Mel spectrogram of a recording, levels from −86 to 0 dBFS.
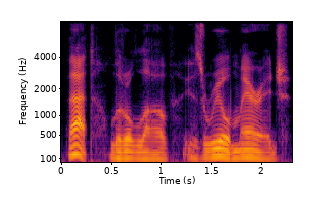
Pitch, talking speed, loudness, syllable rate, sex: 105 Hz, 155 wpm, -20 LUFS, 4.6 syllables/s, male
